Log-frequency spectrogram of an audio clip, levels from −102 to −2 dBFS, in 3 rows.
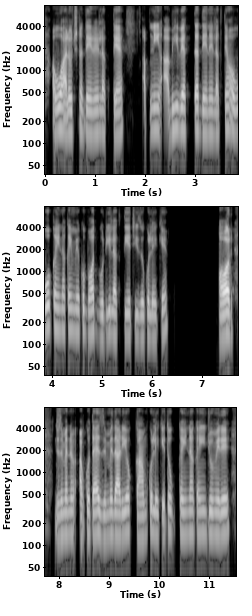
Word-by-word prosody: और - - +1
वो 160 +2 +2
आलोचना 145 0 +1
देने 140 0 +1
लगते 145 -2 -1
हैं, 135 - +4 0.4
अपनी 155 0 +1
अभिव्यक्ता 155 -1 +1
देने 140 0 -1
लगते 160 - -5
हैं - - -1
और 145 - +1
वो 170 +3 +1
कहीं 165 -2 0
न - - -4
कहीं 160 - -1
मेरे 150 -1 -5
को 155 - -5
बहुत 145 +1 -1
बुरी 130 +3 -5
लगती 135 -1 -3
है 135 - +1
चीज़ों 125 -1 -7
को 130 +1 -5
लेके। 130 +4 -5 1.1
और 135 +2 +10 0.3
जैसे 140 +2 -3
मैंने 145 +1 +1 0.2
आपको 145 - 0
बताया 145 +1 +4
ज़िम्मेदारी 140 +1 +1
और 155 - -1
काम 130 +1 +1
को - - -2
लेके, 145 -2 -2
तो 155 - -3
कहीं 145 0 0
न 150 - 0
कहीं 150 0 -1
जो 145 0 -3
मेरे 145 +1 +3
145 Hz, 215 wpm, -27 LUFS, 135-150 Hz, 1.1 s, और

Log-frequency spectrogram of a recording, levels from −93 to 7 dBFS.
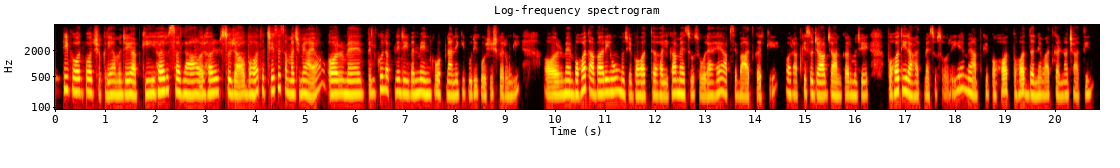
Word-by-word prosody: जी, 260 -1 +2
बहुत-बहुत 230 -2 +2
शुक्रिया। 200 -1 -3
मुझे 200 +1 -1
आपकी 195 +2 -2 0.2
हर 230 +2 +7
सलाह 205 -5 +3
और - - 0
हर 215 +1 +3 0.2
सुझाव 105 - +4
बहुत 220 +5 +2
अच्छे 235 +1 +2
से 280 - -2
समझ 220 -6 -1 0.2
में - - +1
आया 200 - 0 0.3
और 210 0 +5
मैं, 205 0 +1 0.2
बिल्कुल 260 +5 -4
अपने 225 -2 -5
जीवन 205 -1 -2
में - - +2
इनको 205 -1 -2
अपनाने 195 0 -3
की 215 - -9
पूरी 105 +1 -5
कोशिश 95 +1 -3
करूँगी। 95 -1 -7 0.6
और 100 0 +2
मैं 210 - +1
बहुत 240 +6 +5
आभारी 210 +1 +4
हूँ, 225 +1 -1
मुझे 200 -2 -4
बहुत 190 +1 0
हल्का 190 +3 +1
महसूस 195 - -2
हो 95 - -5
रहा 95 - -1
हैं 225 - 0
आपसे 100 - -12
बात 90 0 +1
करके 225 +6 -9 0.2
और 205 -1 -2
आपके - - -7
सुझाव 195 -1 +4
जानकर 195 +1 -1
मुझे, 190 +1 -7 0.5
बहुत 230 +2 +6
ही 240 - +1
राहत 190 0 -3
महसूस 150 - -4
हो - - -12
रही 225 +2 -10
हैं। 275 - -4
मैं 225 - 0
आपके 190 - -15
बहुत-बहुत 110 - 0
धन्यवाद 95 - -3
करना 190 +1 -5
चाहती 195 - -8
हूँ। 215 - -14
205 Hz, 180 wpm, -23 LUFS, 190-220 Hz, 0.6 s, हर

